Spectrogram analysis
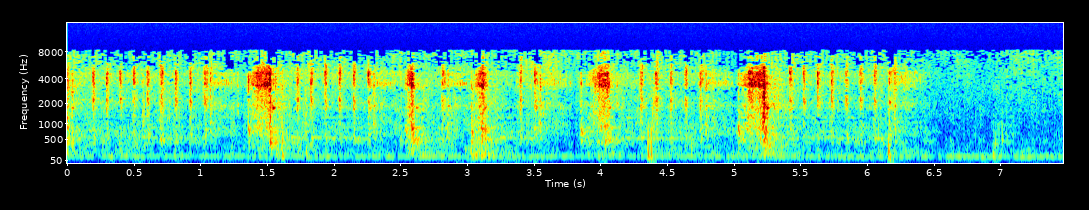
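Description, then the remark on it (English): A telephone number being dialed on a rotary phone to call Mr. Howard: several runs of rapid, even mechanical clicks separated by brief pauses, with a steady low hum underneath and no voices. “you better get Howard on the phone right now. York 1248.”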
